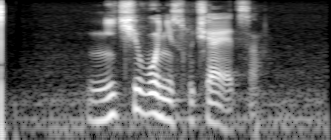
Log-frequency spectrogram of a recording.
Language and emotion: Russian, neutral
